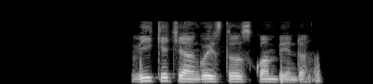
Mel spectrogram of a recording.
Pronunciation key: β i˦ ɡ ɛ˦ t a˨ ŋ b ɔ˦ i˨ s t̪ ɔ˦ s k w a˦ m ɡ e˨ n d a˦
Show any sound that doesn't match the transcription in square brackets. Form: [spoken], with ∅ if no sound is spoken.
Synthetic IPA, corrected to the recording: β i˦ [k] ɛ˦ [t͡ʃ] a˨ ŋ [ɡ] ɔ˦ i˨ s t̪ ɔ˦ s k w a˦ m [b] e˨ n d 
